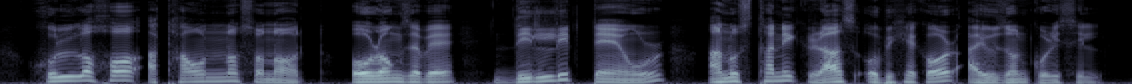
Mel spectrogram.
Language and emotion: Assamese, neutral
